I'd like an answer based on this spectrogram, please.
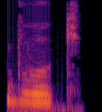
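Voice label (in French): "bouc", French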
